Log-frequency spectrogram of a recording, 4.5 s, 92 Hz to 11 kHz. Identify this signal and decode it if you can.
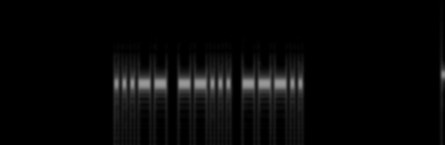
Morse code, heard as a keyed tone, about 30 wpm, 700 Hz. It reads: 378
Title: Common Cut Numbers - 3-Digit 30wpm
